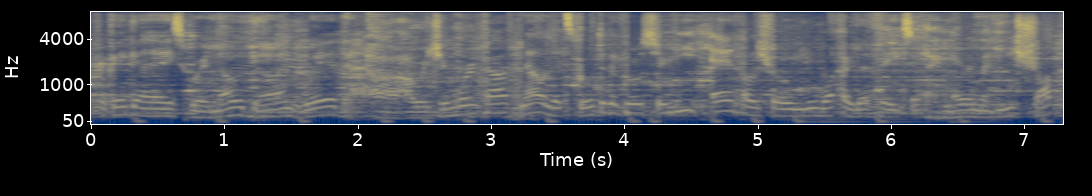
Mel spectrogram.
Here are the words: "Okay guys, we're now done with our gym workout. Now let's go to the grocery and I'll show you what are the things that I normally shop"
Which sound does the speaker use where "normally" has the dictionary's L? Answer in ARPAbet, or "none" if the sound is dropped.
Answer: N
